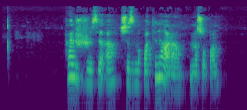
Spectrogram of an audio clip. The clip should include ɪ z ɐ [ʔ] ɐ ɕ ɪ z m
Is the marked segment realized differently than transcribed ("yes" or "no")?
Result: no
